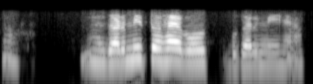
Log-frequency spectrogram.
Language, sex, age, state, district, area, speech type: Hindi, female, 30-45, Bihar, Begusarai, rural, conversation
